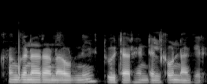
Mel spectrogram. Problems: none marked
